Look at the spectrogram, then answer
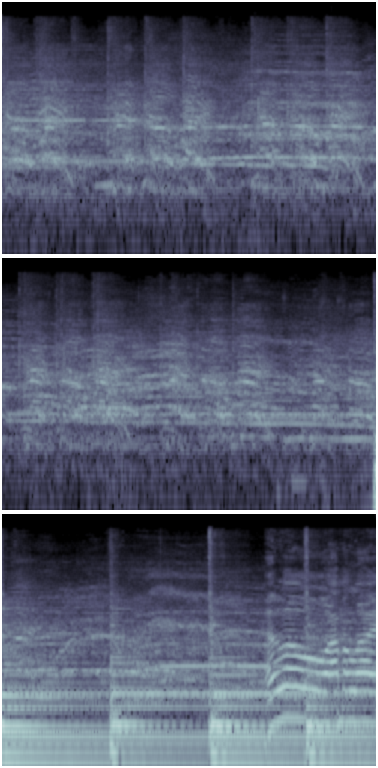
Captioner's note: fans chanting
